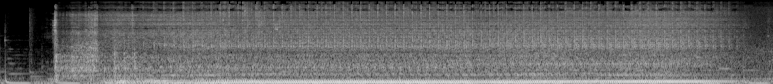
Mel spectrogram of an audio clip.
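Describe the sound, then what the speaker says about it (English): A 1960 MG MGA 1600 Roadster engine cranks and catches, then settles into a loud, steady idle close by, the running note holding evenly before easing off at the end. "The car does run and it sounds pretty good."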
